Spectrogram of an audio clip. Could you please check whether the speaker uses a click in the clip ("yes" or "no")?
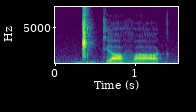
yes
